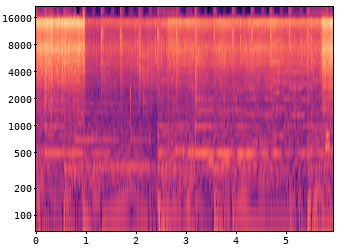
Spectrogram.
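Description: Vegetable stalks and ridge gourd hitting hot oil in a pan for a traditional Bengali puishak chorchori with hilsa fish head, giving a loud, steady sizzle with bursts of frying as pieces go in and are stirred.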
